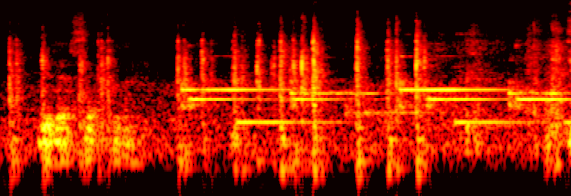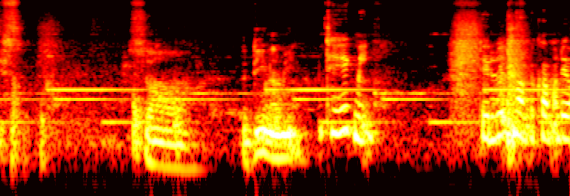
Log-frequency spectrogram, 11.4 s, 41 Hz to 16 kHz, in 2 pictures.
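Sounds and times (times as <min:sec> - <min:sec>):
typing an email on a keyboard: 0:00.0 - 0:01.2, 0:01.8 - 0:04.5
speech: 0:00.6 - 0:02.0, 0:07.2 - 0:09.6, 0:10.5 - 0:11.4.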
